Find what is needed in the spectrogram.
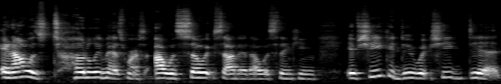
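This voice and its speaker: This woman has a normal speaking voice at a medium pitch. She talks at a fairly slow pace with fairly even intonation. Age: 60s. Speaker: sports fan vlogger. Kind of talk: casual monologue.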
